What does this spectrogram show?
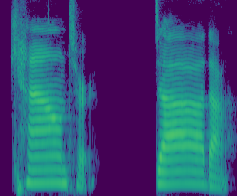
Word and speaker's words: counter: is not counter da it's da counter da counter that's why the guideline is the stress is on the first sound for nouns counter dada don't worry I have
